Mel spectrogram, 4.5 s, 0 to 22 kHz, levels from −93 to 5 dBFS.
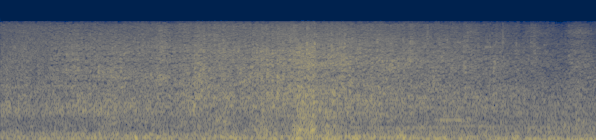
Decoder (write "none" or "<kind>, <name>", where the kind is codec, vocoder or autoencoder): none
